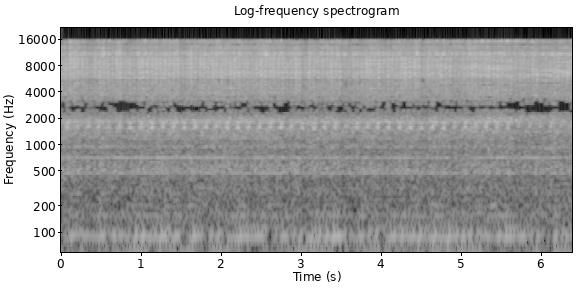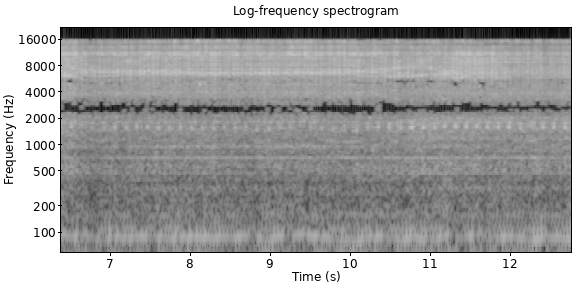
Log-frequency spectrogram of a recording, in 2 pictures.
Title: Z noise (bad alternator)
